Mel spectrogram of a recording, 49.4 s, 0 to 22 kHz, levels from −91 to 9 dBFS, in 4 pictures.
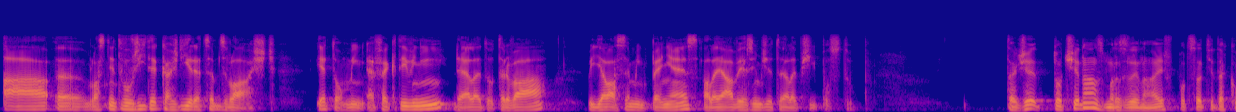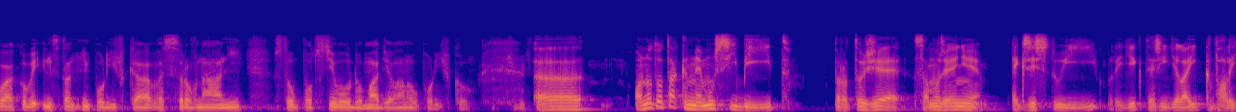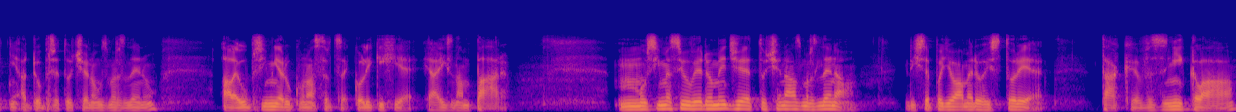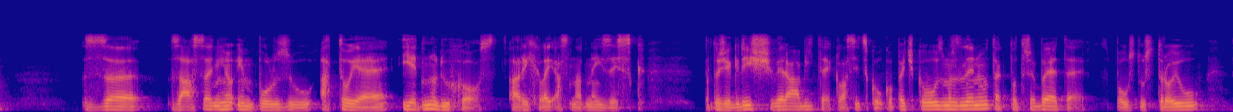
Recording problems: high frequencies cut off; noticeable; nothing above 5.5 kHz

